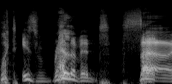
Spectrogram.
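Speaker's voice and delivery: imitated British accent. Quoting a man's line in a put-on british accent. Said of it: "He's like working that British accent".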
